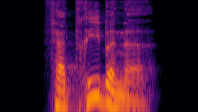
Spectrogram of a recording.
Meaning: inflection of vertrieben: 1. strong/mixed nominative/accusative feminine singular 2. strong nominative/accusative plural 3. weak nominative all-gender singular
- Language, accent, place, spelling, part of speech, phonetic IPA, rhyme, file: German, Germany, Berlin, vertriebene, adjective, [fɛɐ̯ˈtʁiːbənə], -iːbənə, De-vertriebene.ogg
